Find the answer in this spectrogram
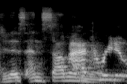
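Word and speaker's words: En Sabah Nur: Did I pronounce that right, Robert? Yes, that was correct. It is Ensabanur.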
